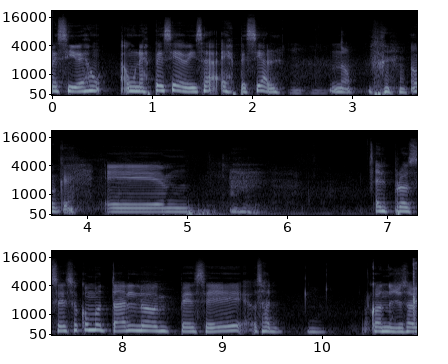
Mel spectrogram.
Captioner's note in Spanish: carraspeo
